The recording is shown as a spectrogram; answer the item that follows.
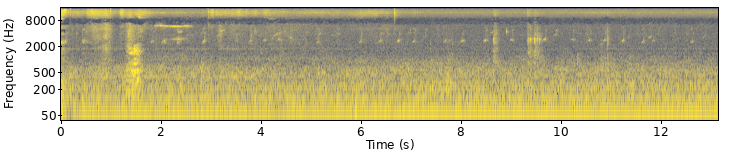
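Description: Faint, repeated short peeps of newly hatched quail chicks in an incubator, over a steady low hum. A brief bump sounds about a second and a half in.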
